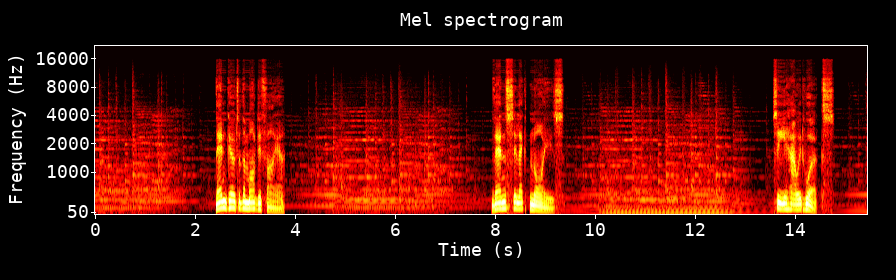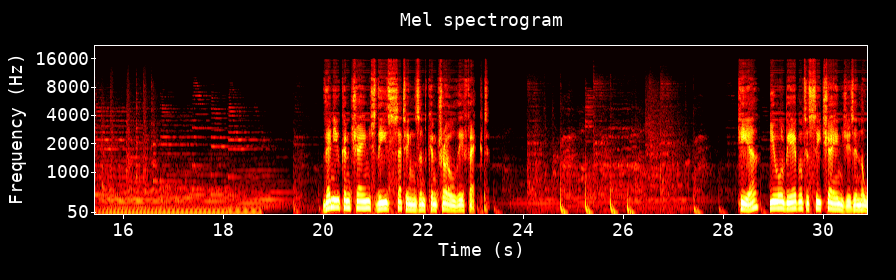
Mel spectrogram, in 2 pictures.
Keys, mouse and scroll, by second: 4.5 click, 7.3-10.4 drag, 14.5 space, 18.4 space, 21.7-24.6 drag, 26.2-28.6 drag.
